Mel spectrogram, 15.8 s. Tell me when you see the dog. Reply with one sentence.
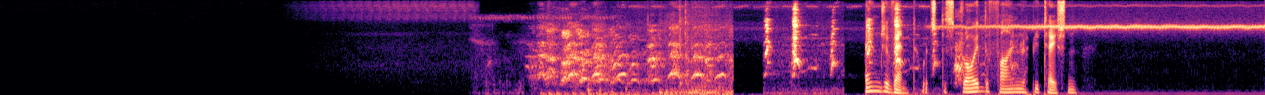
You can hear the dog from 6.5 to 12.8 s.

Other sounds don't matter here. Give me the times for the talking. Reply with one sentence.
The talking can be heard from 10.8 to 13.5 s.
